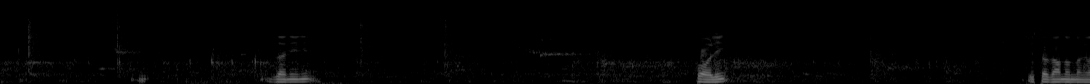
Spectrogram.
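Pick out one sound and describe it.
Hockey sticks sharply clack against a ball, echoing in a large hall.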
